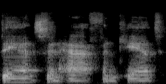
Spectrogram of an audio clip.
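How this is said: Said with the North American vowel. This is the older pronunciation that stayed in North America. "Shakespeare said dance and half and can't"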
